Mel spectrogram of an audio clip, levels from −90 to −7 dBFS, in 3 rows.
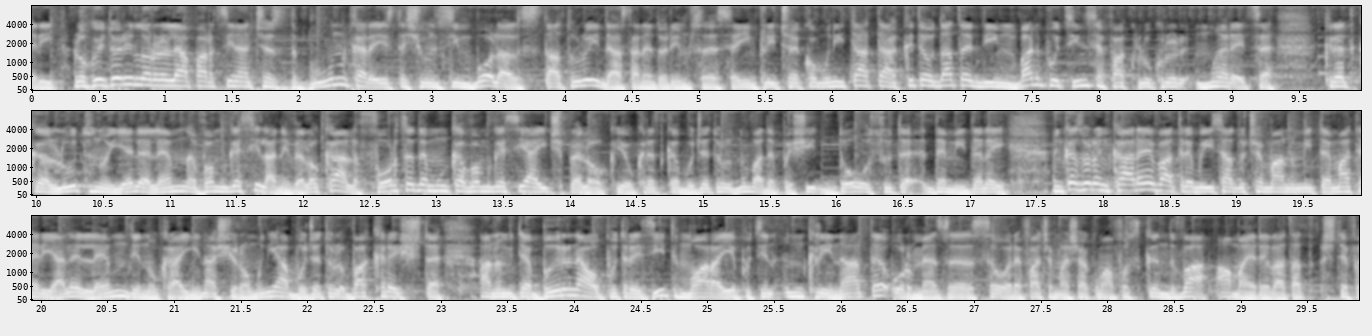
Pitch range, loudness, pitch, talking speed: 120-160 Hz, -13 LUFS, 140 Hz, 195 wpm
